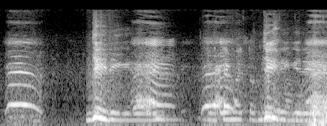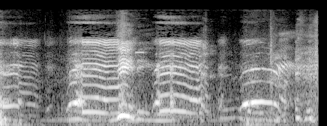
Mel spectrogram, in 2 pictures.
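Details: Baby crying: repeated high-pitched wailing cries in short bursts with breaths between; ordinary infant crying.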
